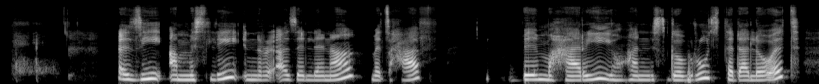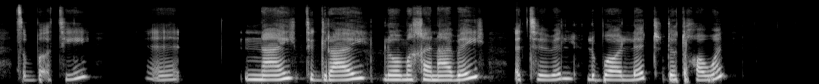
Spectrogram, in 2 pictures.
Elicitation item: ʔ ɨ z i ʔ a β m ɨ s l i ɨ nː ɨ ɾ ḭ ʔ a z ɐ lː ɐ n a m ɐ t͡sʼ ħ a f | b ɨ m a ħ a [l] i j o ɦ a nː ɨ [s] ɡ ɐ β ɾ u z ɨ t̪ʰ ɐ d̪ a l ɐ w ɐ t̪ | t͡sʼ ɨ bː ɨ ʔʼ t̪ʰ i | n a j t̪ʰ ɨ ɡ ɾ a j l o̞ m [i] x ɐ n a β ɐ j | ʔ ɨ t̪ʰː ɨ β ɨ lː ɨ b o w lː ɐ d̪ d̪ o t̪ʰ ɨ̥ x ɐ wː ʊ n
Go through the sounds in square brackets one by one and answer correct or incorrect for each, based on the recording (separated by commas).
incorrect, correct, correct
